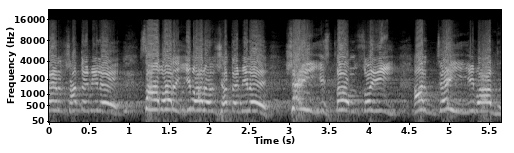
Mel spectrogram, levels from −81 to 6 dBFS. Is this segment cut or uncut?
uncut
